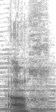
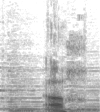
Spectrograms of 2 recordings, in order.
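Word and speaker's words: אח: The Hebrew word for brother has the letter Aleph and the letter Chet. we pronounce it as Ach. Ach.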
